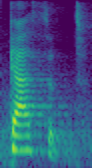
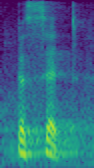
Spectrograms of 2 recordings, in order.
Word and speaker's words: cassette: the first so we don't say casset that's wrong wrong pronunciation people do say casset but cassette so the C part of it is a said weekly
